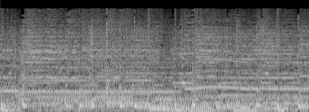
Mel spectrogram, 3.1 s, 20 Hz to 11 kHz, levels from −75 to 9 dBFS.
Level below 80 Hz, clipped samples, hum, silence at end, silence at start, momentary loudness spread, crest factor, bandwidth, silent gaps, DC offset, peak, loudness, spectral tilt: -22 dBFS; under 0.1%; none; 0 s; 0 s; 1 LU; 10 dB; 9.2 kHz; none; under 0.1%; 0 dBFS; -12 LUFS; -5 dB/octave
